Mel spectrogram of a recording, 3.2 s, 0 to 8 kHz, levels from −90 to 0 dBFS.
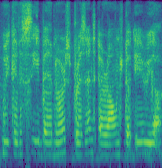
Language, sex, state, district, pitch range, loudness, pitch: English, male, Assam, Kamrup Metropolitan, 165-175 Hz, -14 LUFS, 165 Hz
